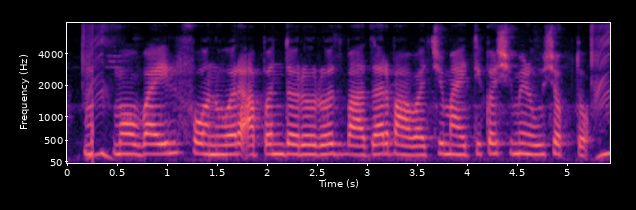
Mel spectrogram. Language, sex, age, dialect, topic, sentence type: Marathi, female, 31-35, Standard Marathi, agriculture, question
